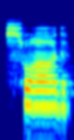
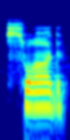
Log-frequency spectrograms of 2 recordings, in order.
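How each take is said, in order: First: The s is said with the lips rounded. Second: The same.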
